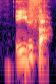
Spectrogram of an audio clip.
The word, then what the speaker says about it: Aoife: Aoife. It's like Eva with an F.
